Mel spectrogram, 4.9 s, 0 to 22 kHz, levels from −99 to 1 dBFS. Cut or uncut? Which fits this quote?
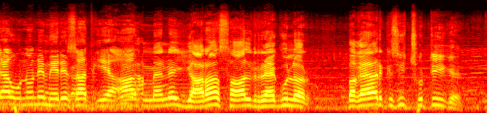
cut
